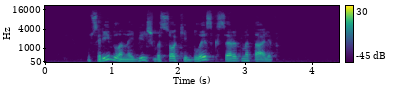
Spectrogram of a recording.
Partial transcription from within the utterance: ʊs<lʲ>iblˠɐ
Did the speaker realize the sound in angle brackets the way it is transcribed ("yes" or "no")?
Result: no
